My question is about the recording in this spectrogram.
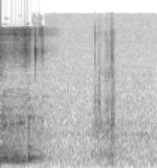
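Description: A man's spoken word trails off, then a quiet room with a few faint clicks about a second and a half in.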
